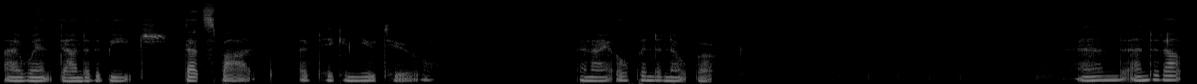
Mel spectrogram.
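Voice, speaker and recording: Woman acting slow, whispery, wistful vampire girlfriend. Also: fairly low pitch, flat delivery, no room sound, heavily acted. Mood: hesitant, regretful. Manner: soft, breathy half-whisper, halting and confessional. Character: wistful, tender female vampire girlfriend, ageless, confiding softly. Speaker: ASMR roleplay performer. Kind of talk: intimate ASMR roleplay monologue. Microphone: close microphone.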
